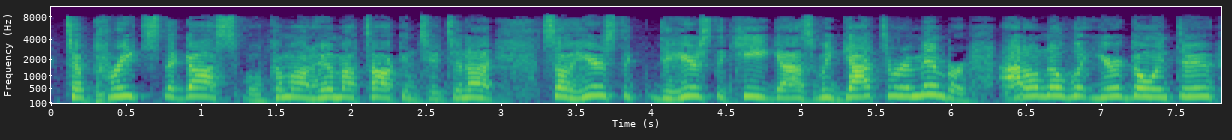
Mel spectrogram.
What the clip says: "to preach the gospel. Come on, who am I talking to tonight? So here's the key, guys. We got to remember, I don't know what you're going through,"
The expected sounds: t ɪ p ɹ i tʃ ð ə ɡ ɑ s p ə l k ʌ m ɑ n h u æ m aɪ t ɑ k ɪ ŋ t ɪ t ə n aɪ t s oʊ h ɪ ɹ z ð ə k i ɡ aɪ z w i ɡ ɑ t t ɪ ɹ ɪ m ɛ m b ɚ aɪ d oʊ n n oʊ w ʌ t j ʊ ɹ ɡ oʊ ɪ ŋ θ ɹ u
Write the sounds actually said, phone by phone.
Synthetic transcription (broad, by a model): t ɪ p ɹ i tʃ ð ə ɡ ɑ s p l k ʌ m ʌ n h u m aɪ t ɑ k ɪ ŋ t ɪ t ə n aɪ t s oʊ h ɪ ɹ z ð ə k i ɡ aɪ z w i ɡ ɑ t t ɪ ɹ ɪ m ɛ m b ɚ aɪ d oʊ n n oʊ w ʌ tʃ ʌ ɹ ɡ oʊ ɪ ŋ θ ɹ u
